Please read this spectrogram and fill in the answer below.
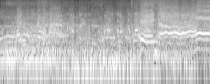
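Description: A singer performing a Mường folk song (hát Mường), holding long notes that waver and bend in pitch, over a steady low rumble.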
